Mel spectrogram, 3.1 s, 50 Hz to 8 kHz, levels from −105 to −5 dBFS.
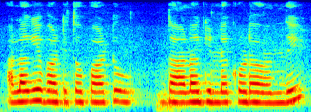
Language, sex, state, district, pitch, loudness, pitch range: Telugu, female, Telangana, Mahabubabad, 240 Hz, -16 LUFS, 230-245 Hz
